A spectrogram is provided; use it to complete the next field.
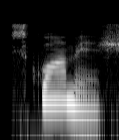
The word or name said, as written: squamish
